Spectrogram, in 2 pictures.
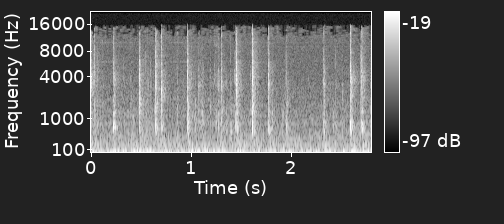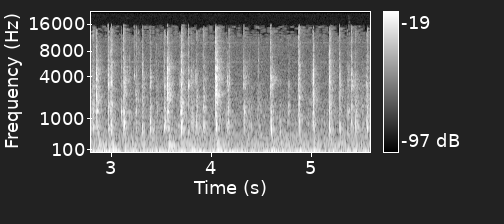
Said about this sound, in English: So I will just type some text.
